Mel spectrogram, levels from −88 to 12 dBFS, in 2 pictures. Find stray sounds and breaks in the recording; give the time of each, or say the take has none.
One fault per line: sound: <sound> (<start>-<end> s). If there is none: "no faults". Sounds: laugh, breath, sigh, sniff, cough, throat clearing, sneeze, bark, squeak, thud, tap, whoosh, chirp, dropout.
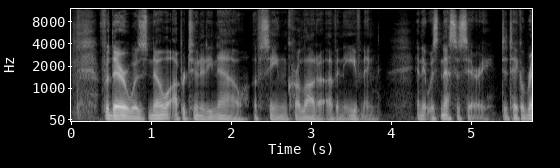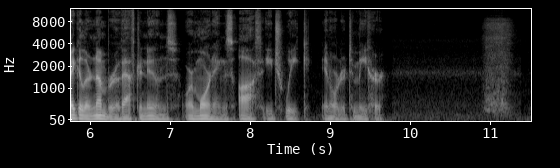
sound: sniff (10.9-11.4 s)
